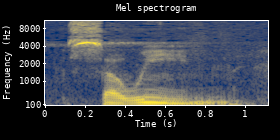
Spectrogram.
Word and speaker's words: Samhain: And from the Standard Encyclopedia of Folklore, Mythology, and Legend, we read this information about Samain, okay, or pronounced Samhain.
